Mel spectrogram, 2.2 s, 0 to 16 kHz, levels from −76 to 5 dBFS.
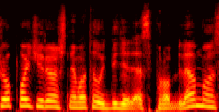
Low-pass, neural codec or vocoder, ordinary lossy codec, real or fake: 14.4 kHz; codec, 44.1 kHz, 3.4 kbps, Pupu-Codec; AAC, 64 kbps; fake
